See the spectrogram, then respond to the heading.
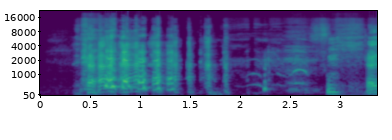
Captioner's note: laughs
